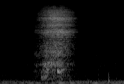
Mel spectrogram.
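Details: A single sharp, hissing sneeze in a quiet room, one of a series of sneezes triggered by sniffing cayenne pepper off a Q-tip; pepper-induced sneeze.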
